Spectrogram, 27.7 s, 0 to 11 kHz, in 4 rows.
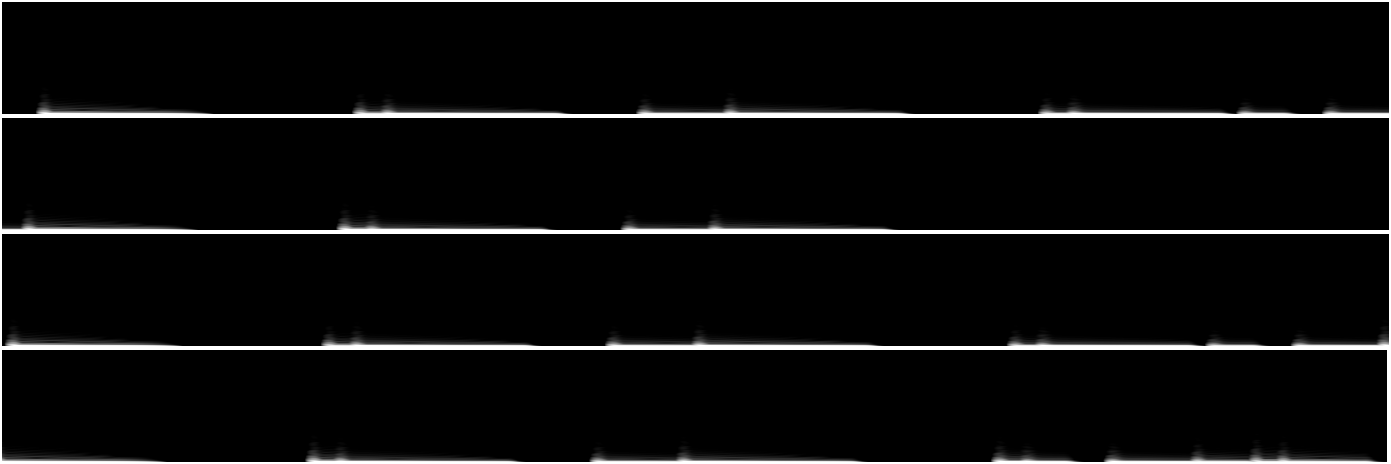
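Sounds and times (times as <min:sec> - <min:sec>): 
808 bass: 0:00.2 - 0:01.0, 0:01.8 - 0:04.5, 0:05.2 - 0:07.9, 0:08.6 - 0:11.4, 0:13.9 - 0:14.8, 0:15.5 - 0:18.2, 0:18.9 - 0:21.6, 0:22.4 - 0:25.1, 0:25.8 - 0:27.7.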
